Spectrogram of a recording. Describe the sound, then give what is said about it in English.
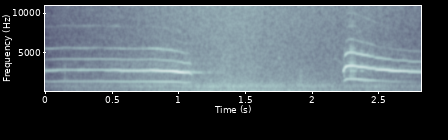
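Two drawn-out, high, slightly falling screeches from hawks on a telephone wire in a remote high desert valley near Baker City, one at the start and another near the end, over a steady low rumble of wind or background noise. “Hawks squawk on a telephone wire in a remote high desert valley near Baker City”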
